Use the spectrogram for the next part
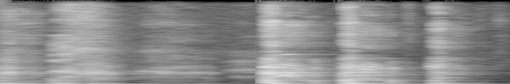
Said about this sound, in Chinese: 你还会笑场。还有笑咳嗽。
